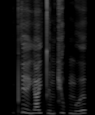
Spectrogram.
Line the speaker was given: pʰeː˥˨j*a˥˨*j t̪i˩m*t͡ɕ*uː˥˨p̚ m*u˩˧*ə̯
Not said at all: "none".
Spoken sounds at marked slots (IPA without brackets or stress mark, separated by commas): a˧˥, t͡ɕ, u˩˧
